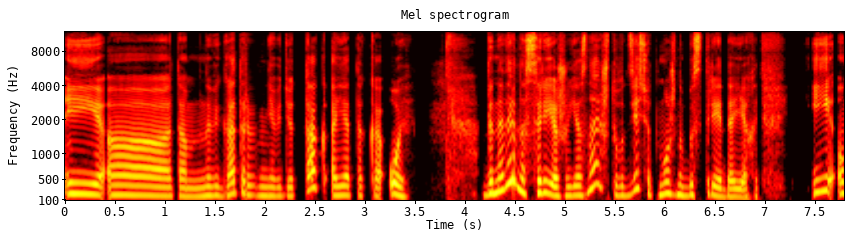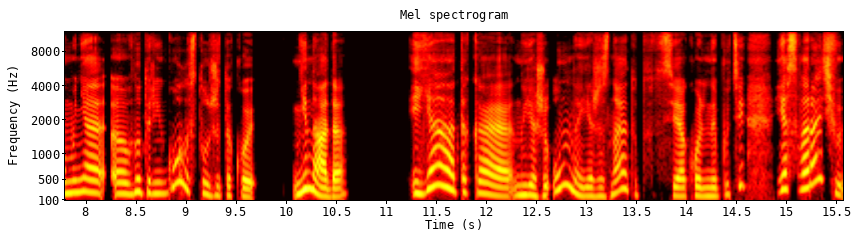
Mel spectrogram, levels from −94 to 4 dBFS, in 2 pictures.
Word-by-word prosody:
и, 210 -2 +2
а, 185 -2 +2
там 165 -1 -4
навигатор 185 +2 -2
меня 175 -1 -5
ведёт 170 0 -7
так, 335 - +1
а 180 - 0
я 185 0 -1
такая: 175 -1 -5
"Ой, 190 -7 +2 0.7
да, 215 +4 +1
наверно, 270 - +3
срежу". 205 -7 +4
Я 185 +1 -2
знаю, 340 - -1
что 200 - -4
вот 180 - -7
здесь 315 +9 0
вот 180 - -8
можно 200 -1 -2
быстрее 190 0 0
доехать, 155 +1 -3 0.5
и 245 +4 0
у - - +1
меня, 240 0 +1
а, 215 - 0
внутренний 230 -1 -2
голос 360 - -2
тут 210 -4 -4
же 180 - -4
такой: 170 -3 -1 0.4
"Не 245 +10 +5
надо". 165 - +5 0.6
И 225 - 0
я 335 - +4
такая: 220 -9 +1
"Но 190 +1 -3
я 195 -1 +1
же 180 +1 -1
умная". 295 - -2
Я 170 0 -2
же 165 0 -5
знаю 240 - -1
тут 180 - -18
все 170 -1 0
окольные 170 0 -2
пути, 205 - -5 0.3
я 305 - +3
сворачиваю, 325 +11 +4
195 Hz, 195 wpm, -23 LUFS, 175-245 Hz, 0.7 s, Не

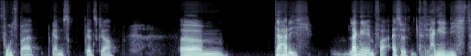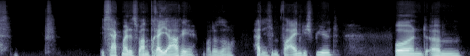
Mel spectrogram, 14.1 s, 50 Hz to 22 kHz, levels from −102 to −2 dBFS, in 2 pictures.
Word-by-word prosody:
Fußball, 95 -7 -4 0.2
ganz, 105 -1 -7 0.2
ganz - - -4
klar. 95 0 -5 1.0
Ähm, 115 +2 +3 0.7
da 130 - +5
hatte 155 -1 +6
ich 140 - -8 0.5
lange 155 - +6
im 125 -1 -1
Ver - - -7
also - - 0 0.3
lange 120 -3 +1
nicht 110 +3 -7 1.4
ich - - -12
sage - - -1
mal, 110 - +4
das 105 0 -1
waren 105 0 +2
drei 105 0 +5
Jahre 100 -3 +3
oder 95 +1 -8
so, 95 +1 -7 0.3
hatte 100 -1 -1
ich 100 - -12
im 100 0 -7
Verein 120 +4 -1
gespielt. 155 +3 -3 0.8
Und, 115 0 +4
ähm 110 0 -2
110 Hz, 125 wpm, -23 LUFS, 100-120 Hz, 1.4 s, hatte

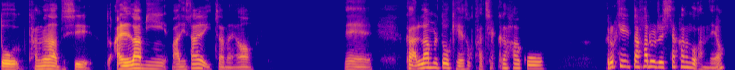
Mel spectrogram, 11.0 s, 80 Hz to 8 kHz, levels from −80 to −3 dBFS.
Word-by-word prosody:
또 115 -2 +4
당연하듯이 125 -4 0 0.2
또 - - -13
알람이 140 -1 +6
많이 110 +1 -4
쌓여있잖아요. 105 - -3 1.4
네. 110 -2 -5 0.5
그 - - +1
알람을 190 +2 +3
또 180 -1 +3
계속 135 -5 -7
다 125 - -11
체크하고 150 -1 -4 0.9
그렇게 220 +5 0
일단 220 -1 0
하루를 225 -2 +2
시작하는 215 +1 -4
것 170 - 0
같네요. 190 0 -8
145 Hz, 255 characters per minute, -24 LUFS, 115-190 Hz, 1.4 s, 알람이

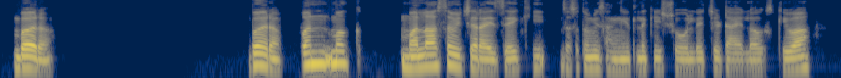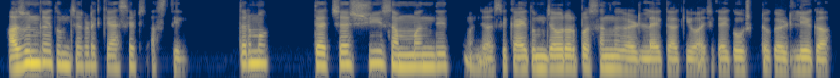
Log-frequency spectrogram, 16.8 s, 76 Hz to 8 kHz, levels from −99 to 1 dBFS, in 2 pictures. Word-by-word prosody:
बरं. 135 -5 +6 2.0
बरं. 160 -8 +4 0.2
पण 175 +1 +6 0.2
मग 190 -2 +2 0.5
मला 140 +2 +4
असं 160 +2 -1
विचारायच 125 -6 -1
आहे 120 +1 -1
की 140 +3 -12 0.2
जसं 130 - -13
तुम्ही 135 0 0
सांगितलं, 120 0 -5
की 125 - -6
शोलेचे 120 0 -7
डायलॉग्स 115 0 -7
किंवा 130 +3 +1 0.5
अजून 190 +7 +9
काही 195 0 +3
तुमच्याकडे 165 -1 -2
कॅसेट्स 150 +1 -5
असतील. 125 -2 -11 0.6
तर 180 +1 +2
मग 190 0 +5 0.5
त्याच्याशी 180 +2 +1
संबंधित 155 0 +1 0.2
म्हणजे - - -8
असे 130 +3 -6
काही 140 0 +1
तुमच्याबरोबर 145 +1 +2
प्रसंग 145 -1 -1
घडलाय 125 -1 -1
का? 120 -2 -1
किंवा 120 -1 -3
अशी 120 - -9
काही 125 - -1
गोष्ट 130 -1 -4
घडली 130 +1 -1
आहे 130 - +4
का? 115 -2 +1
140 Hz, 140 wpm, -24 LUFS, 125-160 Hz, 2.0 s, अजून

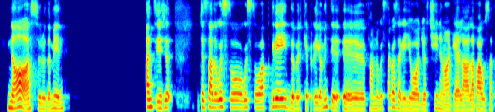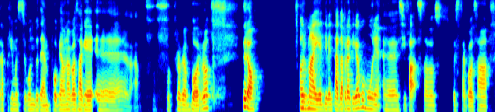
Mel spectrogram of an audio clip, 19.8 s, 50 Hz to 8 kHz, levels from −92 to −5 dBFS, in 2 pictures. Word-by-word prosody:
No, 180 +4 +8
assolutamen 155 +1 -2 1.6
Anzi, 195 -4 +4
c'è 185 +3 -1 0.5
c'è 190 - -1
stato 185 0 +3
questo 190 -2 +2
questo 190 -2 -2
upgrade 205 - +4
perché 460 +1 -3
praticamente, 205 - -1
ehm, 140 - +1
fanno 150 +1 -7
questa 165 +1 -7
cosa 185 -4 0
che - - -4
io 140 0 -2
odio 135 -1 0
al 130 - -8
cinema, 135 -4 -3
che 130 -1 -4
è - - +3
la 125 0 +2
la 130 +1 +1
pausa 140 -1 +1
tra 130 - -9
primo 135 0 -12
secondo 130 -1 -9
tempo, 120 0 -4
che 130 - -7
è - - -1
una 135 +2 -3
cosa 135 0 0
che, 125 -1 0
ehm, 120 -2 -8
a - - -17
f - - -22
f - - -14
proprio 130 -2 -4
aborro, 125 +6 0 0.6
però 140 -9 +4 0.8
ormai 155 -5 +4
è 130 - 0
diventata 140 0 0
pratica 150 +2 +1
comune, 145 -9 -4
ehm, 125 -1 -7
si 120 - -8
fa - - +1
'sta 120 -1 -8
s 120 - -12 0.2
questa - - -11
cosa. 115 0 -3
140 Hz, 160 wpm, -24 LUFS, 130-180 Hz, 1.6 s, No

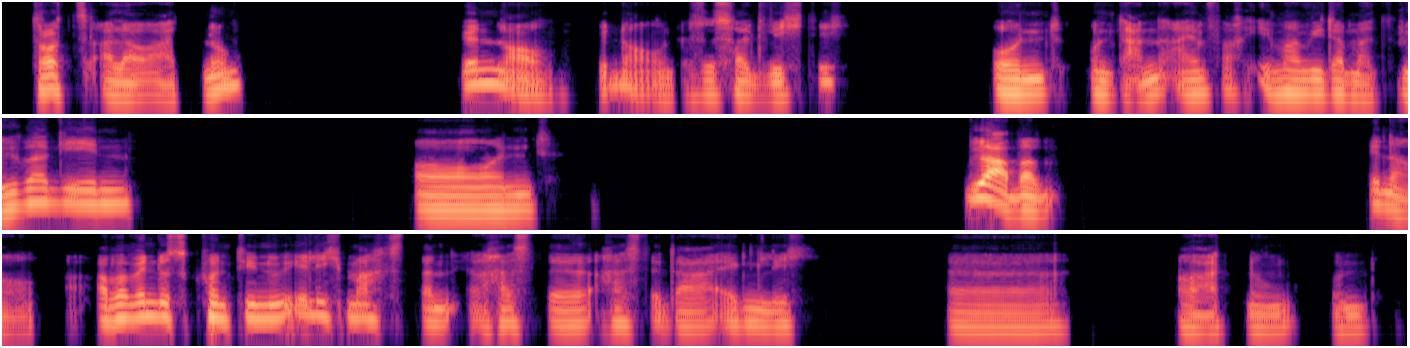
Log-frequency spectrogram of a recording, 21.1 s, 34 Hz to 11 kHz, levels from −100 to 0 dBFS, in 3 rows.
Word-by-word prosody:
trotz - - +2
aller 90 0 0
Ordnung. 80 -5 -2 1.1
Genau, 165 +1 +2 0.2
genau. - - -4
Und 75 -1 -8
das 85 +3 -10
ist 100 - 0
halt 90 -4 -2
wichtig. 95 +1 -3 0.7
Und 110 0 +3
und 100 -3 -3
dann 105 +6 0
einfach 105 0 -4
immer 105 0 -1
wieder 105 0 +1
mal 90 -4 -4
drüber 120 +7 +1
gehen 135 -1 0 1.4
und 105 0 +2 2.1
Ja, - - +13
aber - - +6 1.6
Genau. 90 - -2
A - - -24
Aber 140 +3 +4
wenn 160 +1 +5
du's 155 - +2
kontinuierlich 150 +1 +1
machst, 135 - -3
dann 115 0 -3
hast 120 0 -5
du 110 0 -2
hast 110 0 -7
du - - -8
da 105 -1 -4
eigentlich, 110 -2 -5 0.7
äh, 95 -1 -6 0.6
Ordnung 90 0 -5 0.2
und 85 0 -8
105 Hz, 110 wpm, -26 LUFS, 95-120 Hz, 2.1 s, Ja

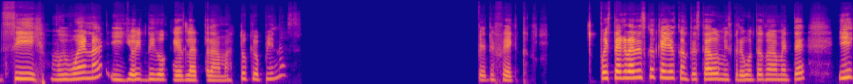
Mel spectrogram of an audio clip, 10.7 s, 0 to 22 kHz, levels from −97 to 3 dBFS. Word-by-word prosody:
Sí, 270 +1 +2
muy 235 -1 -6
buena. 280 +6 +2
Y 225 -3 -5
yo 235 -1 +1
ahí 245 - +1
digo 240 +1 -4
que 220 -2 0
es 210 - -4
la 210 -1 +1
trama. 205 -1 -6
¿Tú 270 0 -6
qué 265 -1 -6
opinas? 265 - -9 2.4
Perfecto. 215 -2 -4 0.9
Pues, 290 0 +2
te 310 - +8
agradezco 310 +4 +6
que 335 -2 +4
hayas 305 -1 +5
contestado 250 -2 0
mis 235 -1 -8
preguntas 225 +1 -5
nuevamente, 235 +3 -2 0.4
y 320 +3 +4
245 Hz, 140 wpm, -22 LUFS, 225-285 Hz, 2.4 s, te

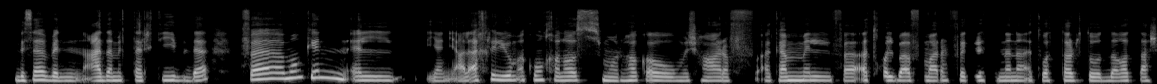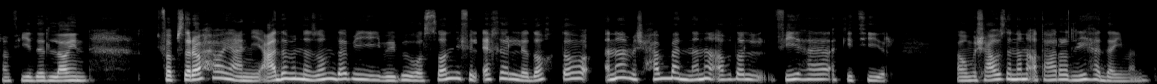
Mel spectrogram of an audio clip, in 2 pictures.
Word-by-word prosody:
بسبب 185 +1 +1
إن 175 -1 -2
عدم 180 +2 +1
الترتيب 185 0 -4
ده، 185 +6 0 0.3
فممكن 270 +3 +2
ال 185 0 -1 0.3
يعني 175 +8 -8
على - - 0
آخر 200 +4 -2
اليوم 200 -1 +2
أكون 205 +2 -2
خلاص 185 -1 -3
مُرهَقة 180 +1 -1
ومش 175 0 -3
هاعرف 175 -1 -5
أكمِّل، 185 +1 0
فأدخل 185 +1 -2
بقى 180 0 0
في 180 - -16
مر 175 +2 -2
فكرة 185 0 -5
إن 175 - -2
أنا 175 0 -2
اتوتّرت 175 +1 -4
واتضغطت 170 +1 -3
عشان 170 0 -5
في 180 +1 -2
deadline 180 +1 +2 0.7
فبصراحة 225 +8 +4
يعني 180 -9 +1
عدم 245 +8 +5
النظام 240 +1 +5
ده 245 +1 +4
بي 230 -5 +1
بي 180 0 +1
بيوصَّلني 205 +7 +1
في 235 - -3
الآخر 240 +6 -1
لضغطه 240 +6 0 0.2
أنا 270 +8 +3
مش 250 -4 0
حابّة 275 +4 +1
إن 225 -4 +4
أنا 240 0 +2
أفضَل 230 -1 -2
فيها 230 +2 0
كتير، 185 -4 -6 0.6
أو 175 - 0
مش 185 +1 -1
عاوزة 230 +5 +2
إن 230 - +6
أنا 240 -1 +3
أتعرّض 210 +1 -1
ليها 220 +2 +2
دايمًا. 160 -3 -5
190 Hz, 145 wpm, -23 LUFS, 180-230 Hz, 0.7 s, إن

